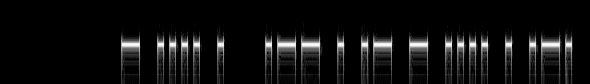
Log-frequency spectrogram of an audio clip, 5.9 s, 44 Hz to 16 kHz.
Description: Morse code, heard as a keyed tone, about 20 wpm, 700 Hz. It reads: THE WEATHER
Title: Sentences from Top 1000 Words - Review Part 5 - 20wpm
